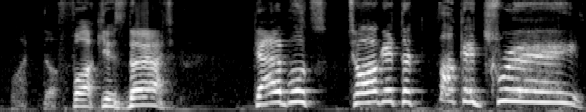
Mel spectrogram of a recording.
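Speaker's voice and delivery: full-force, drawn-out high shout; commander yelling. Acted. Game master as commander yelling at the catapult crews, shouting. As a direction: bellow orders across a battlefield. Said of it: "The commander now yells outwards".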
